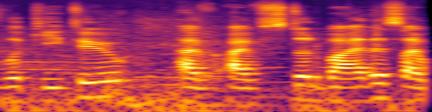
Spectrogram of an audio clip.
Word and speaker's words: Lakitu: There's no ah sound in Japanese. It's not Lakitu. And yeah, it's the English, like, version of his name, but no. Lakitu. Lakitu. I will die on this hill.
